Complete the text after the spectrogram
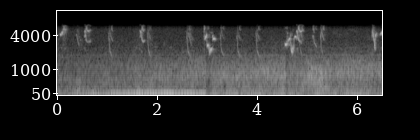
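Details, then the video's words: A male Splendid Grass Parakeet (scarlet-chested parrot) kept as a pet sings a rapid series of thin, high, descending whistled chirps, roughly two or three per second, over a low background rumble. "Splendid Grass Parakeet Singing"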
